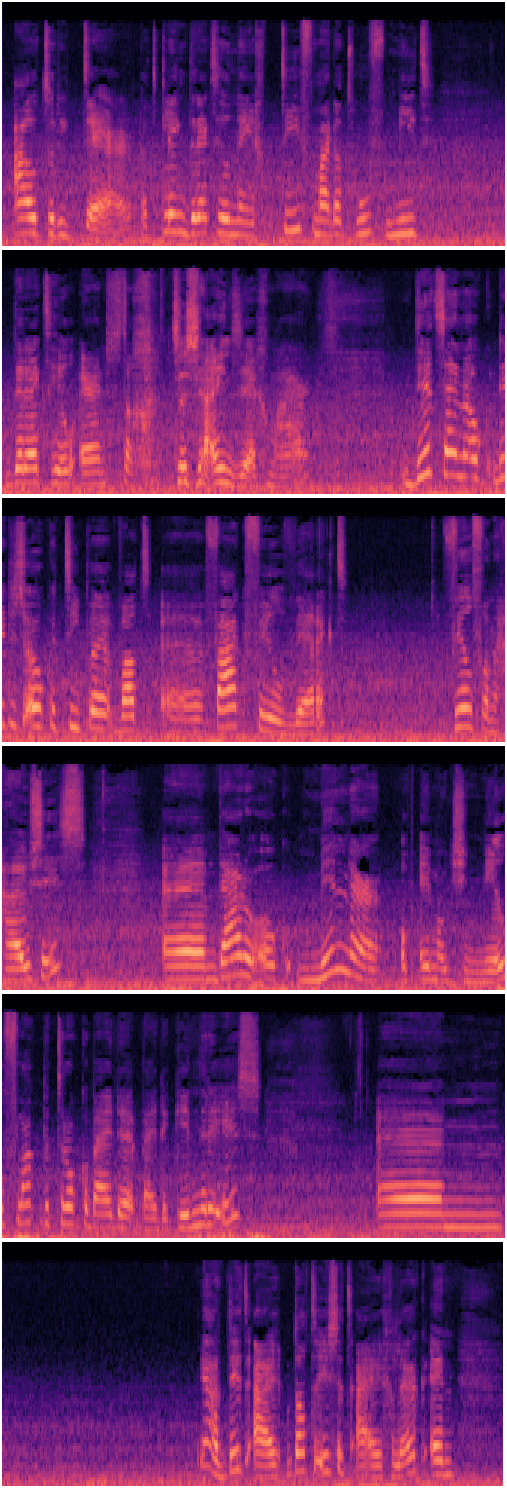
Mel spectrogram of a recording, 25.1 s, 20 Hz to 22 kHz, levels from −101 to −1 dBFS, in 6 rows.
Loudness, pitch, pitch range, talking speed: -28 LUFS, 225 Hz, 185-255 Hz, 135 wpm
